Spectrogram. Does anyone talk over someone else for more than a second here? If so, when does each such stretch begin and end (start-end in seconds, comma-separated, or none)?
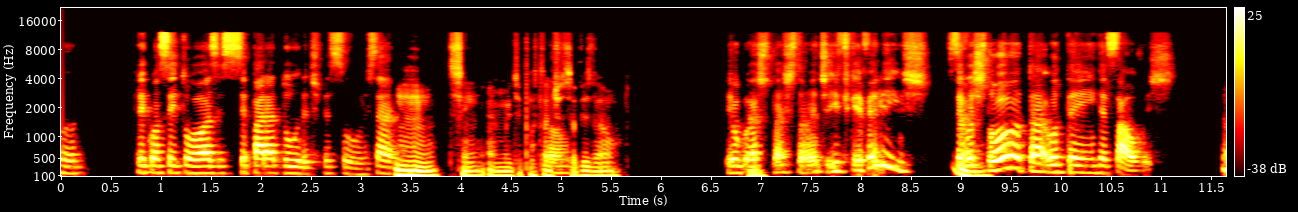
none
